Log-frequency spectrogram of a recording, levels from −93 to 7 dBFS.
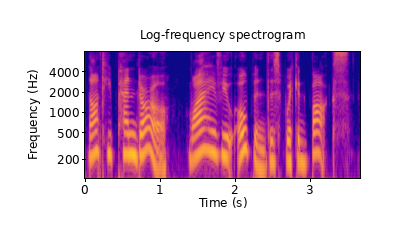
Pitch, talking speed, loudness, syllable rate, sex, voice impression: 220 Hz, 145 wpm, -16 LUFS, 4.8 syllables/s, female, gender-neutral, adult-like, refreshing, unique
